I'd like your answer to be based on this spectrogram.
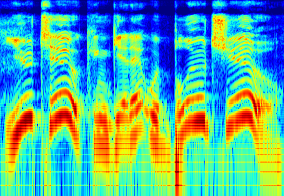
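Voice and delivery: hammed-up infomercial testimonial; porn commercial pitch. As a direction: pitch it like a cheesy commercial spokesman. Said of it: "turned into one of those porn commercials".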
